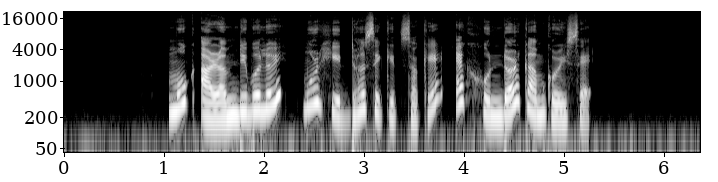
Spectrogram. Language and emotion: Assamese, happy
